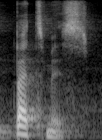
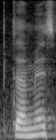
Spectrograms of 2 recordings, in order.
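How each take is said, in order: First: The name begins with 'pat', vowel before t. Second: The name begins with a 'pt' cluster. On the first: The speaker calls it right. "mais c'est Patmès" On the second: The speaker calls it wrong. "je dis Ptamès"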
